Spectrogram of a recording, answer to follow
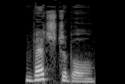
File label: "vegetable", English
